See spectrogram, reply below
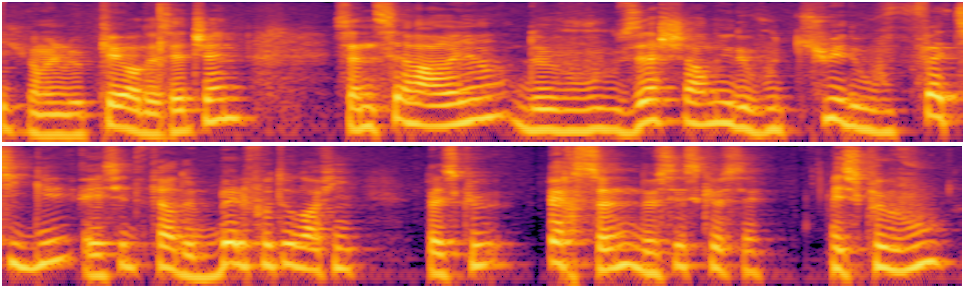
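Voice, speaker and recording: A man's voice: on the high side, mellow, highs cut off. A man hosting a photography channel, talking casually to camera in an opinionated way with wry joking asides.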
